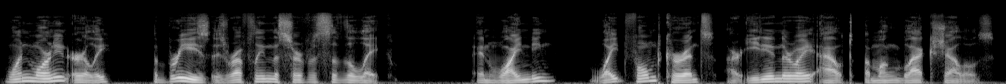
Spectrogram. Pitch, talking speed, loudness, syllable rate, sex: 105 Hz, 150 wpm, -18 LUFS, 5.1 syllables/s, male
